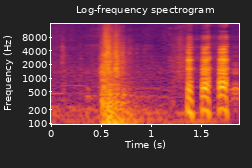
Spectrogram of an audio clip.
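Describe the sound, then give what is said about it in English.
The heavy door of a massive red vintage Cadillac, once owned by Johnny Cash and bought at auction from America, swings shut with a single deep, solid thud, followed a moment later by a few short voiced sounds from a person. “Oh, man, those big, heavy doors.”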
